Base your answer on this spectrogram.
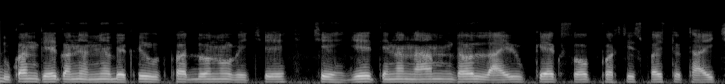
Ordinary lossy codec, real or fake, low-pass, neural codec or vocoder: none; fake; 7.2 kHz; codec, 16 kHz, 16 kbps, FreqCodec, smaller model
